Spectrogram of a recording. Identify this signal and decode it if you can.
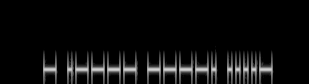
Morse code, heard as a keyed tone, about 29 wpm, 700 Hz. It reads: T194
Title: Numbers - Contest Style - 4-Digit 30wpm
